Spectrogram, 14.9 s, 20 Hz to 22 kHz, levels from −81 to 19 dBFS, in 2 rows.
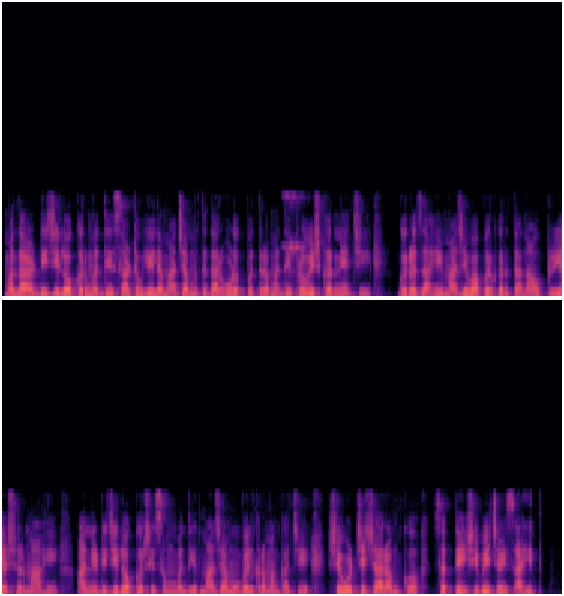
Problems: low volume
